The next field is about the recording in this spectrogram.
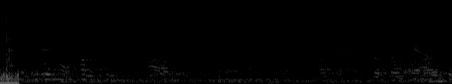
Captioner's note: people chatting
